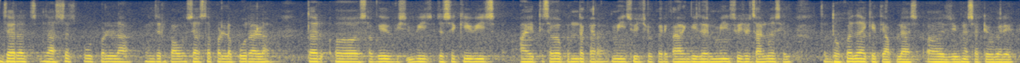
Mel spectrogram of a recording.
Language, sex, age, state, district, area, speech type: Marathi, male, 18-30, Maharashtra, Ratnagiri, rural, spontaneous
